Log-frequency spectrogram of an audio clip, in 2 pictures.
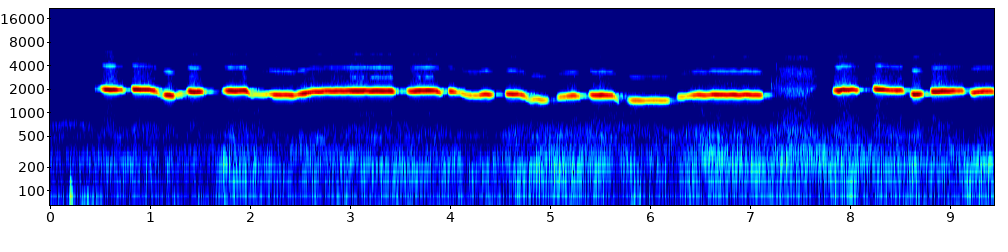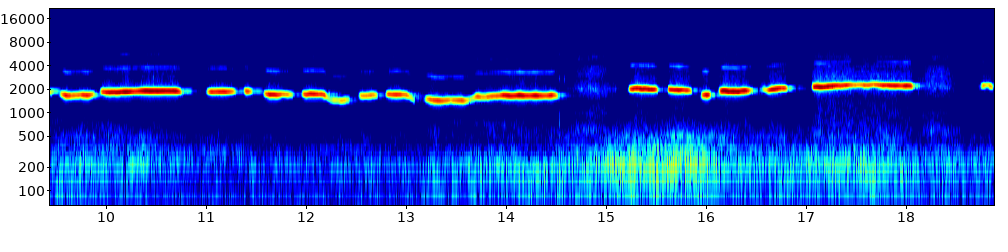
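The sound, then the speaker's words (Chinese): A song melody whistled in a clear, steady tone, phrase after phrase with short breaths between, the pitch rising and falling smoothly over a faint low background murmur. “口哨歌曲，猜猜看是谁的？”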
